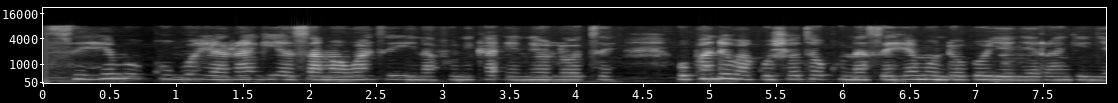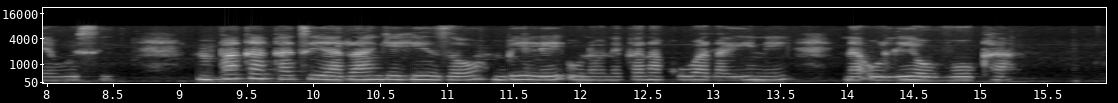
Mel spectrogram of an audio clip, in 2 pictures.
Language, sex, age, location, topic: Swahili, female, 18-24, Nairobi, education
